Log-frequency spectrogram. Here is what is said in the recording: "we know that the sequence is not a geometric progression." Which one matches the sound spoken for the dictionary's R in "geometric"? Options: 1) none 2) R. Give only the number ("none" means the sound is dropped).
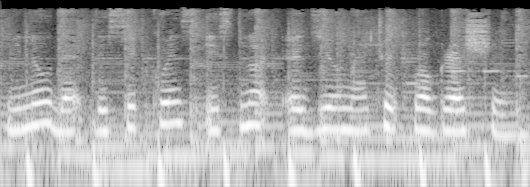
2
